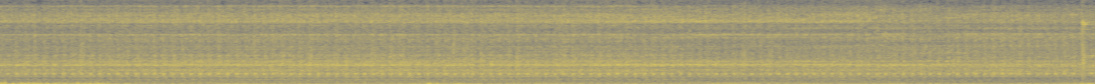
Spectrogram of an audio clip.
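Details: Yamaha NMAX at idle with CVT V-belt and rear pulley removed to isolate crank: even, steady idle with no knocking or rattle; crankshaft and con-rod fine, fault confined to CVT.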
